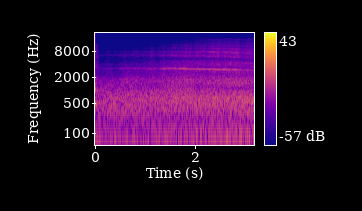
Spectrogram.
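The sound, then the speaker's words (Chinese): An airplane taking off: a dense, steady engine roar with a faint high whine on top, swelling slightly louder over a few seconds, with no voices. “小红和小粉高高兴兴地进了飞机， 起飞，出发。”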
